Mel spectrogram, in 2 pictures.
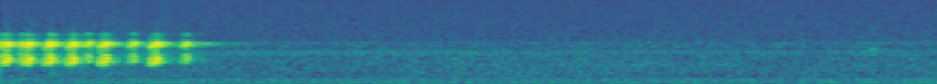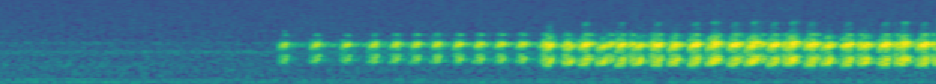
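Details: Night chorus of tree frogs at a forest pond in north-east Italy in mid-April. Rattling croaks stop abruptly, about six seconds of near silence follow, then calling resumes and swells into a loud pulsing chorus.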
